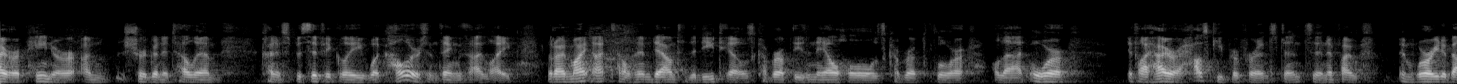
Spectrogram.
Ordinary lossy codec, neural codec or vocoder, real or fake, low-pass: Opus, 64 kbps; vocoder, 44.1 kHz, 128 mel bands every 256 samples, BigVGAN v2; fake; 7.2 kHz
